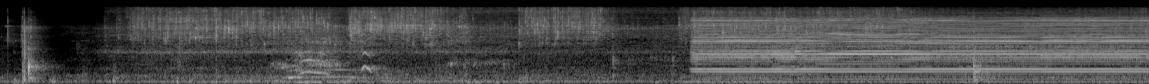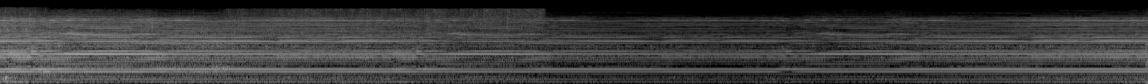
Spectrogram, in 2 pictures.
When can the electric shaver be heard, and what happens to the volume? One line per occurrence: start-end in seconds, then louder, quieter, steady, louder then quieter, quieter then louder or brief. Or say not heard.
6.9-22.9 quieter.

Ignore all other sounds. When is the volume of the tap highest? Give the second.
4 s.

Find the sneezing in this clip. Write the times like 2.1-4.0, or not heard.
2.8-3.8.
